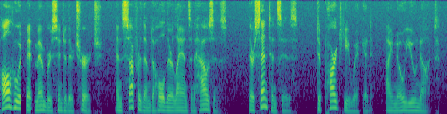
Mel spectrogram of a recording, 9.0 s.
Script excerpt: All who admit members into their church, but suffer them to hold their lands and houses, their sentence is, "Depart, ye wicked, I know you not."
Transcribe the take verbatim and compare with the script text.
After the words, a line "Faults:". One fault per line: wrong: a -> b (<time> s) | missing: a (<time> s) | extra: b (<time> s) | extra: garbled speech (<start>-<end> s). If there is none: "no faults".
All who admit members into their church, and suffer them to hold their lands and houses, their sentence is, "Depart, ye wicked, I know you not."
Faults:
wrong: but -> and (2.3 s)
